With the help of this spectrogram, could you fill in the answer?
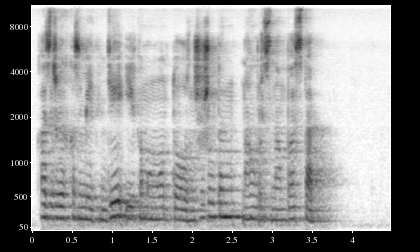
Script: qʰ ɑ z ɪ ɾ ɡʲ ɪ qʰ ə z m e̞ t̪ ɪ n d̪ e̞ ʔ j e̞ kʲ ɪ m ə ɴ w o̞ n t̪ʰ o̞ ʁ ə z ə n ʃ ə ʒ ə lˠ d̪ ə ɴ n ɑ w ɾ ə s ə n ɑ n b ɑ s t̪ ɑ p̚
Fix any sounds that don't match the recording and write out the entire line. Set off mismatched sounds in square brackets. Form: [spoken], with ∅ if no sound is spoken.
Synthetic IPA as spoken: qʰ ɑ z ɪ ɾ ɡʲ ɪ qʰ ə z m e̞ t̪ ɪ n d̪ e̞ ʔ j e̞ kʲ ɪ m ə ɴ w o̞ n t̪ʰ o̞ ʁ ə z ə n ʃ ə ʒ ə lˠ d̪ ə ɴ n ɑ w ɾ ə [z] ə n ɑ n b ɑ s t̪ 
